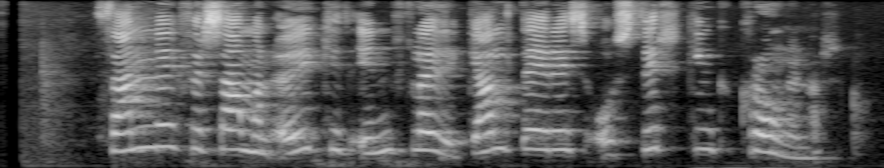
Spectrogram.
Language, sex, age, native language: Icelandic, female, 30-39, Icelandic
